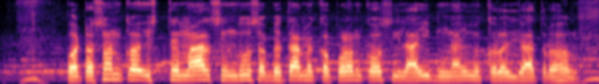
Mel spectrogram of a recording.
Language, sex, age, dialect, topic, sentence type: Bhojpuri, male, 36-40, Western, agriculture, statement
